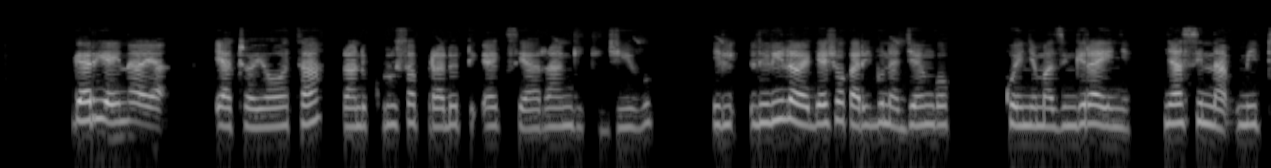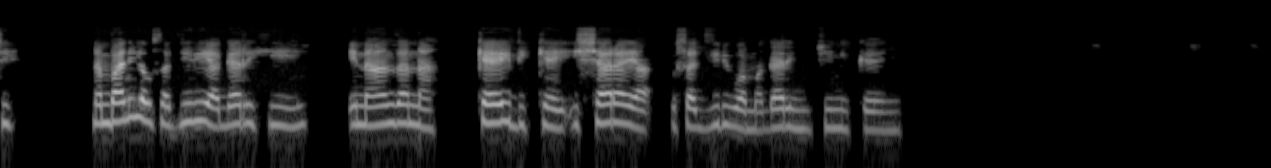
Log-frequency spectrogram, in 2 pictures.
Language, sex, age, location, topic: Swahili, female, 18-24, Kisumu, finance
